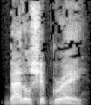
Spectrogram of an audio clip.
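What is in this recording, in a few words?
"battleship grey", American English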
